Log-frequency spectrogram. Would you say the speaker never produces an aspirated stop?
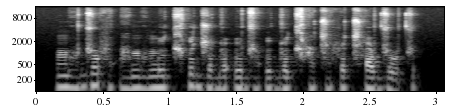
no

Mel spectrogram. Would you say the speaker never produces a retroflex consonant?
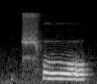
yes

